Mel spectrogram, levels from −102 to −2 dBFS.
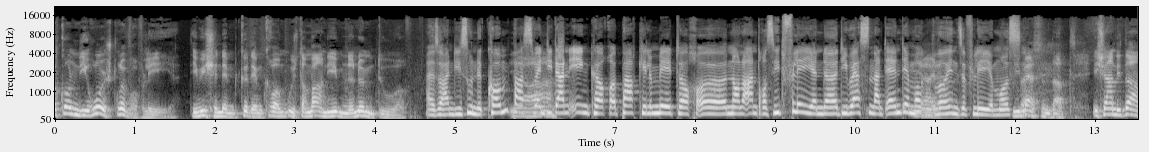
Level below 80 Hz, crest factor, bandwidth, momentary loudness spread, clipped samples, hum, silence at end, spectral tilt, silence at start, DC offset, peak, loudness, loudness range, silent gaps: -54 dBFS; 14 dB; 16 kHz; 8 LU; under 0.1%; none; 0 s; -4.5 dB/octave; 0 s; under 0.1%; -4 dBFS; -18 LUFS; 3 LU; none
